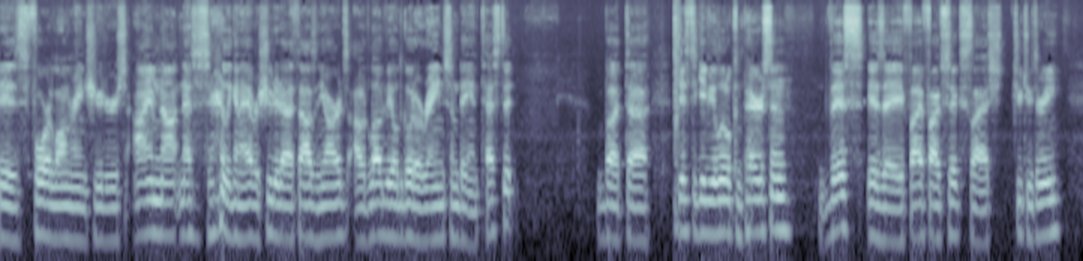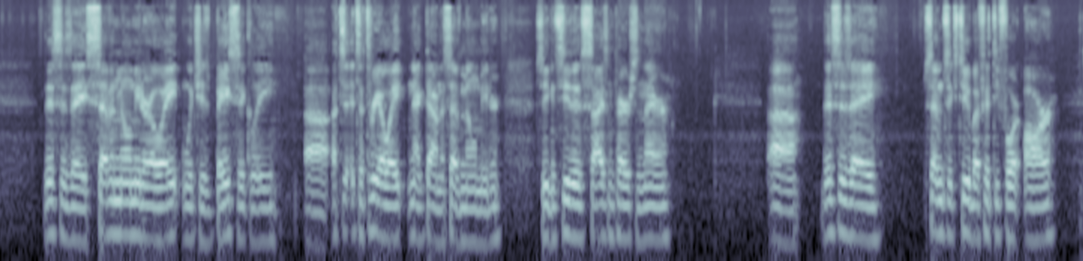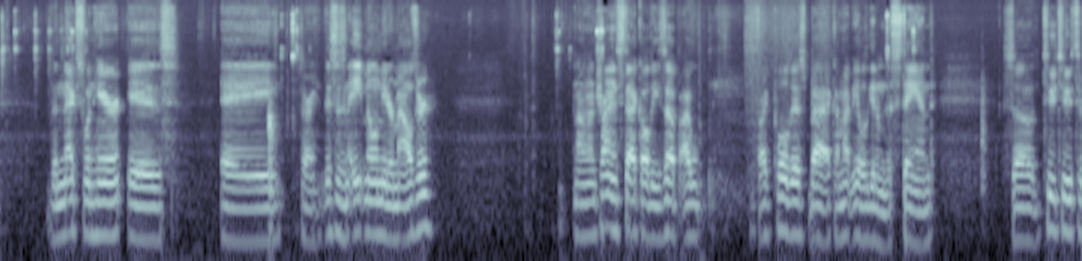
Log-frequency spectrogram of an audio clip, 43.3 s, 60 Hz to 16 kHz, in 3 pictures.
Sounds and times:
Speech: 0.0 - 6.9, 8.0 - 14.2, 15.0 - 23.4, 24.7 - 26.2, 26.8 - 28.6, 29.6 - 34.7, 36.5 - 38.3, 38.9 - 41.4, 42.2 - 43.3
Inside, small room: 0.0 - 43.3.

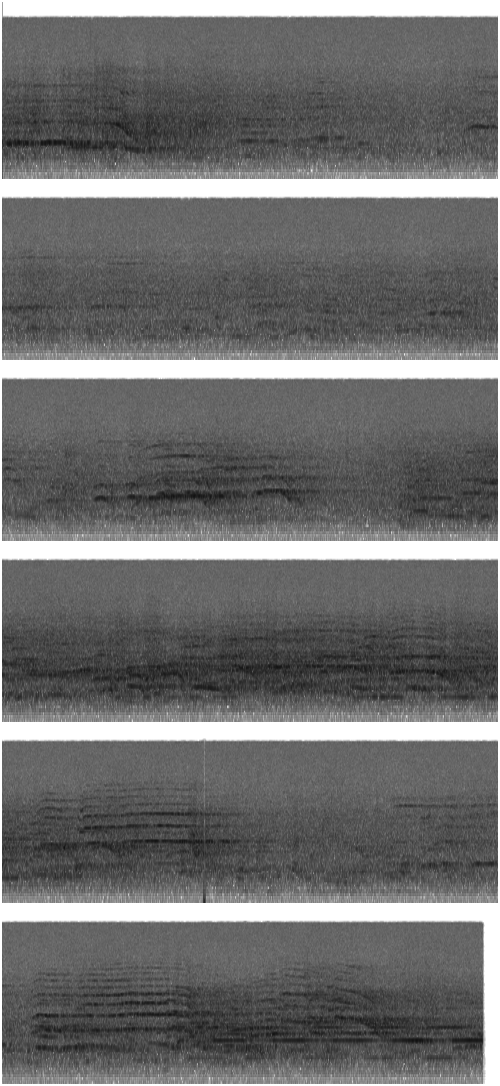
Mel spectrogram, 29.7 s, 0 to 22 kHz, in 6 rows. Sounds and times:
Speech: 0.1 - 29.6.

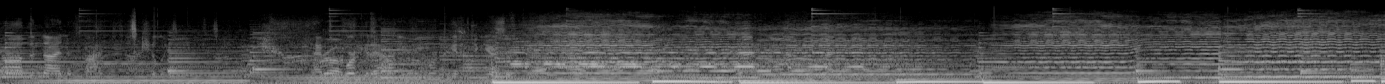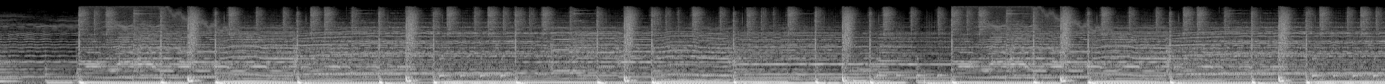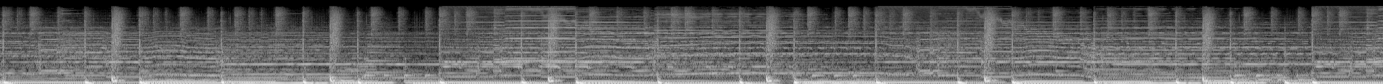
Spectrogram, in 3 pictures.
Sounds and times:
Music: 0.0 - 41.5.

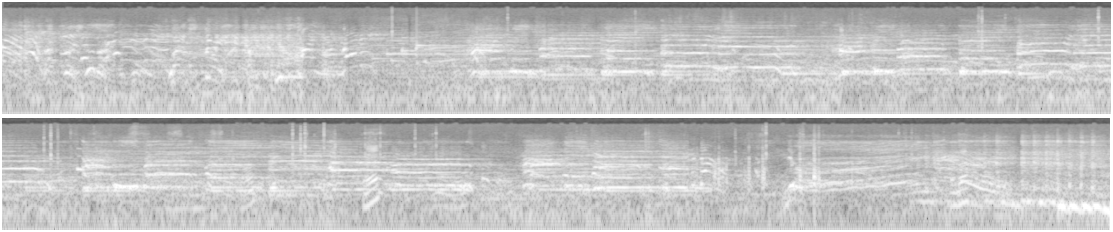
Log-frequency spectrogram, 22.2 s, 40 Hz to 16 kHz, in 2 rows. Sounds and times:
Music: 0.0 - 22.1.

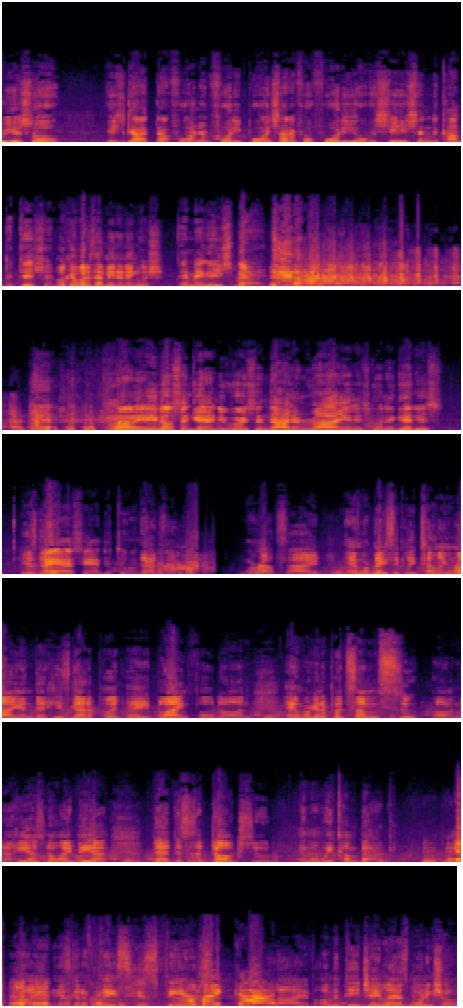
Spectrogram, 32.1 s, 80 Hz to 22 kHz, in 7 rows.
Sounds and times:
Speech: 0.0 - 7.3, 10.4 - 15.5, 16.2 - 26.9, 27.5 - 32.0.

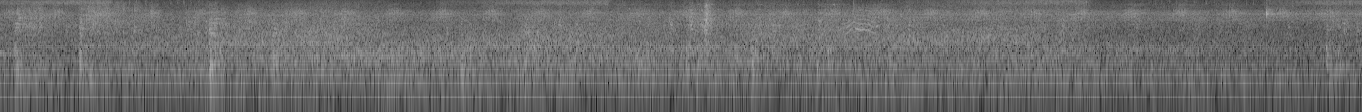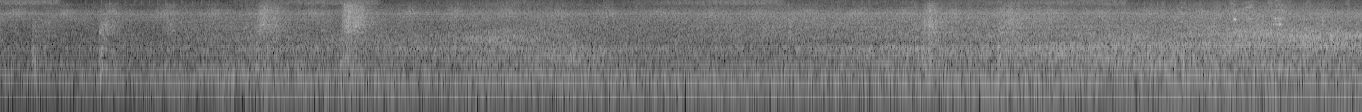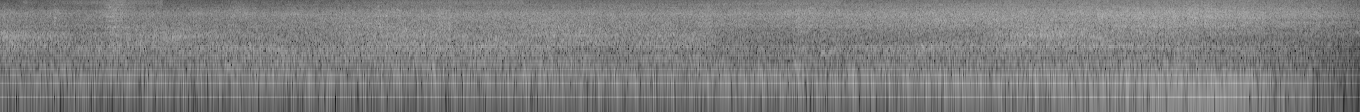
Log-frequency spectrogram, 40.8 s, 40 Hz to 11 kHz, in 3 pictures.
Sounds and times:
Train: 0.0 - 40.8.

